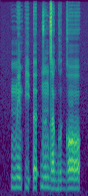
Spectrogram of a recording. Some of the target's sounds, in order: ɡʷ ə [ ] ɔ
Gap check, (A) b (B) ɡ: B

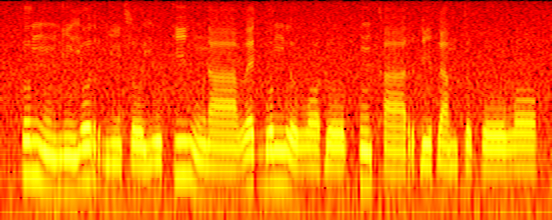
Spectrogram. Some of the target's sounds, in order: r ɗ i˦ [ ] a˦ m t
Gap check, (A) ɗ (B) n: A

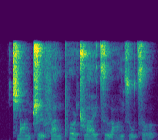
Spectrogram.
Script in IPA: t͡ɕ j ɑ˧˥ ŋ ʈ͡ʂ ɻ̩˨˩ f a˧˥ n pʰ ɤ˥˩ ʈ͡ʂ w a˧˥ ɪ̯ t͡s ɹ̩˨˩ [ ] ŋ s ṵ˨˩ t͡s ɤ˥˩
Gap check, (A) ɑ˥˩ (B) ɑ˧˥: B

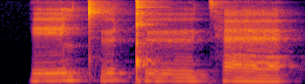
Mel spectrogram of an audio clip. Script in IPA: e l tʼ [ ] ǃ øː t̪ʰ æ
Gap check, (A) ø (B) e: A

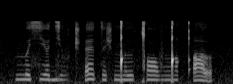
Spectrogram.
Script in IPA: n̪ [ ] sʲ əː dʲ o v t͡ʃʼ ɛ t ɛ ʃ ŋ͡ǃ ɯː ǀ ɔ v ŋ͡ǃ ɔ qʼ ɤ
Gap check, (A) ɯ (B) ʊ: A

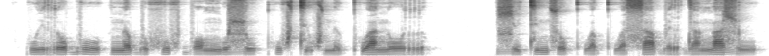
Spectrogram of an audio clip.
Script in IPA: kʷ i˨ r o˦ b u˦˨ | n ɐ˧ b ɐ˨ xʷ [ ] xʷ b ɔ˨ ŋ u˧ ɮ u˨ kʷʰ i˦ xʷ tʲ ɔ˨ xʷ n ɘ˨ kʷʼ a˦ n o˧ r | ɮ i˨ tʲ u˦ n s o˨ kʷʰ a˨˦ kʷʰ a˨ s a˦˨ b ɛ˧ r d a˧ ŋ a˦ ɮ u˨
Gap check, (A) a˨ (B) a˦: B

